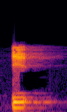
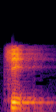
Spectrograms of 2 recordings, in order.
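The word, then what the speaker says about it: 一: First of 1 is pronounced as it, and then jit, Once again, it and jit.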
